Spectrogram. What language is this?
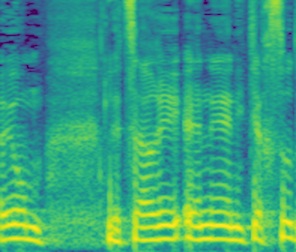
Hebrew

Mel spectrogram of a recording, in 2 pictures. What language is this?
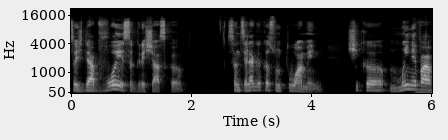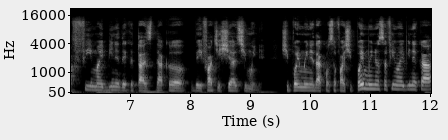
Romanian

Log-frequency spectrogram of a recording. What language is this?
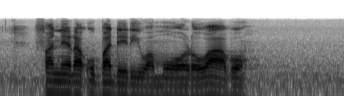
Venda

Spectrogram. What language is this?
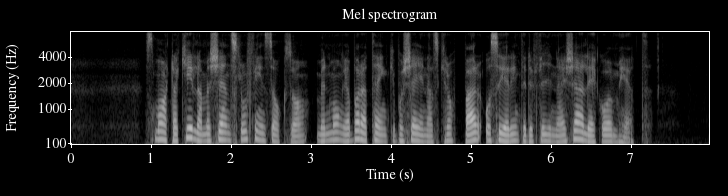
Swedish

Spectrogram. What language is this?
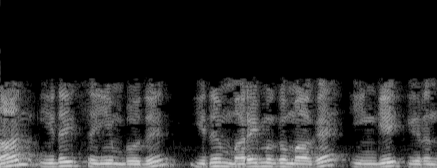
Tamil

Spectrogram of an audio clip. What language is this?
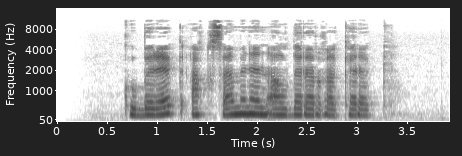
Bashkir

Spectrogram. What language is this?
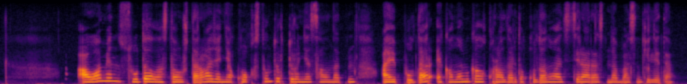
Kazakh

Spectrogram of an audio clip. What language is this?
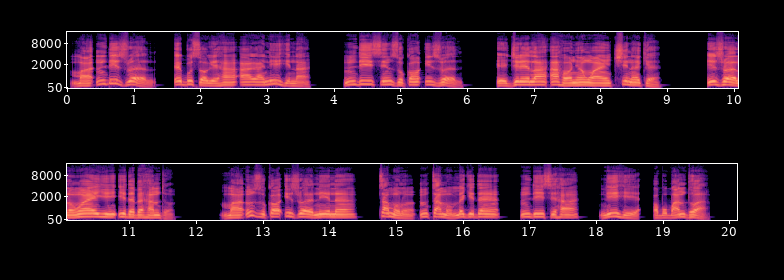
Igbo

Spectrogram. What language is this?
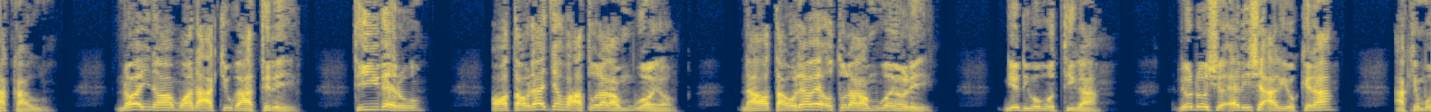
Kikuyu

